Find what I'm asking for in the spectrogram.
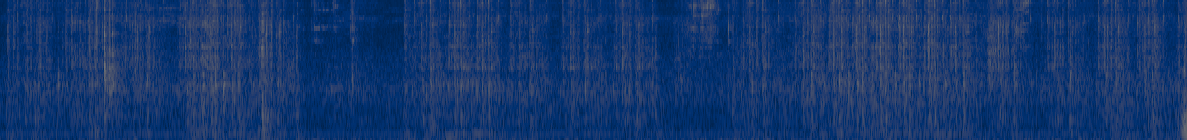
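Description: A sewing machine running a seam on a fabric bag, a steady low hum of continuous stitching through most of the stretch with faint clicks and handling noises, quiet and unaccompanied by talk.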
